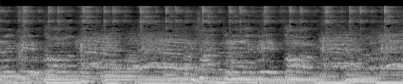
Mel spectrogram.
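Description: Live church worship music: a man singing a Spanish-language chorus into a microphone over a Roland Juno-DS keyboard and guitar, with a steady rattling percussion beat.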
